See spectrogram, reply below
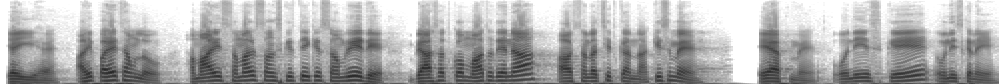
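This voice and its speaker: A man's voice: fairly high pitch, clean tone, big-room sound. A male teacher leading an exam-prep lesson, asking questions and answering them himself, repeating the key answers.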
